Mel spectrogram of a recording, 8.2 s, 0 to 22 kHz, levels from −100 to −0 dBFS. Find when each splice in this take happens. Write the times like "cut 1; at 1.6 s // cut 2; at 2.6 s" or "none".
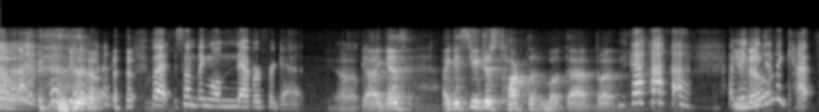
cut 1; at 3.6 s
